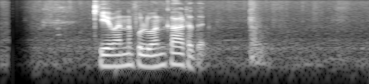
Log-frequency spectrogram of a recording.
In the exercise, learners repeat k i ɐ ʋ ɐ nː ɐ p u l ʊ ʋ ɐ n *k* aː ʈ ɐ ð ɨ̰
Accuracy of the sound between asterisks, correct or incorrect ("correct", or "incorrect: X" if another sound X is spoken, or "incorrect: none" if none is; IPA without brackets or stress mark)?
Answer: correct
